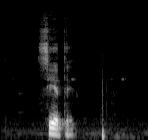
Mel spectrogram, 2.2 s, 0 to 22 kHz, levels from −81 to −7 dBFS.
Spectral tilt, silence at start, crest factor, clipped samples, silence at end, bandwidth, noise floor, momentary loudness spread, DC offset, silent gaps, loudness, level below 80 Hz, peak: -6 dB/octave; 0.6 s; 22 dB; under 0.1%; 0.65 s; 12 kHz; -68 dBFS; 22 LU; under 0.1%; none; -20 LUFS; -52 dBFS; -4 dBFS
